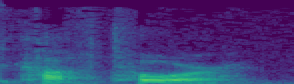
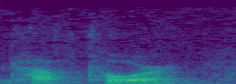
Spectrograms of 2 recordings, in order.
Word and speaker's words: Caphtor: The Hebrew word is kaftor. How you spell it is up to you. C-A-P-H-T-O-R. It's a Hebrew word, kaftor, which is unusual enough, but this word's going to appear later in the chapter.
